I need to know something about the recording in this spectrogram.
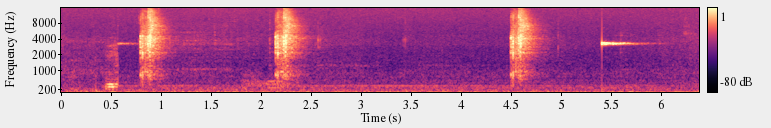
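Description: Three short, sharp clicks spaced a second or two apart, with a brief high-pitched beep just before the first and another near the end, over a faint low hum.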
